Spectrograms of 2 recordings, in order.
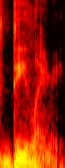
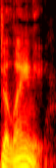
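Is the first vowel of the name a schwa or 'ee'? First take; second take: ee; schwa. First: The first vowel is a long 'ee'. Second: The first vowel is a weak schwa. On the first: The speaker calls it right. "It's Delaney, D, D" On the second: The speaker calls it wrong. "like the schwa, the upside down E"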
